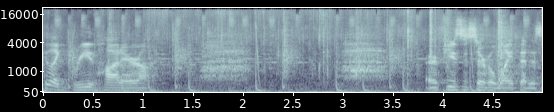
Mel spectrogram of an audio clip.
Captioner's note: blows air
